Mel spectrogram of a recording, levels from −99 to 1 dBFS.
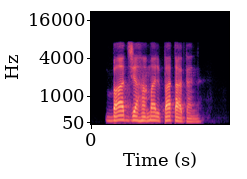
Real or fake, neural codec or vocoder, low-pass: fake; codec, 16 kHz, 0.8 kbps, ZipCodec; 7.2 kHz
